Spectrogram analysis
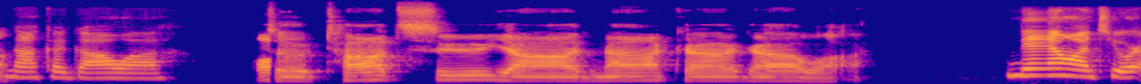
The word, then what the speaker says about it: Tatsuya: Are you gonna pronounce his name right? That's Nakagawa. Nakagawa. Nakagawa. Also, Tatsuya Nakagawa.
